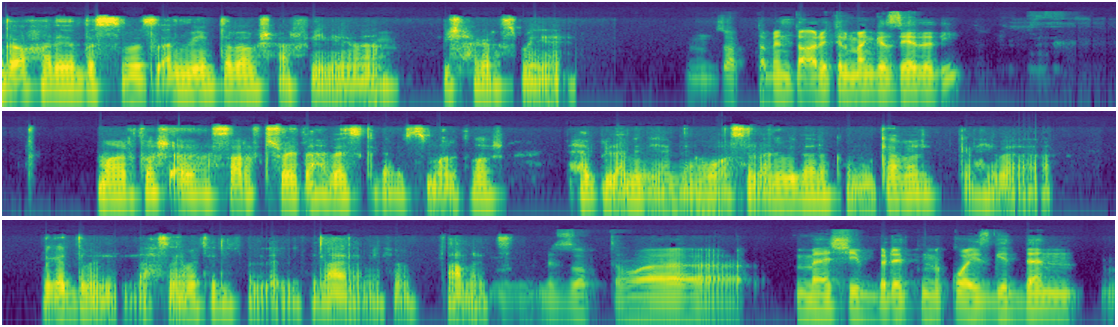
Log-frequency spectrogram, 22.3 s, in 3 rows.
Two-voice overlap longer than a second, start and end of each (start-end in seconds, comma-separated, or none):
none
